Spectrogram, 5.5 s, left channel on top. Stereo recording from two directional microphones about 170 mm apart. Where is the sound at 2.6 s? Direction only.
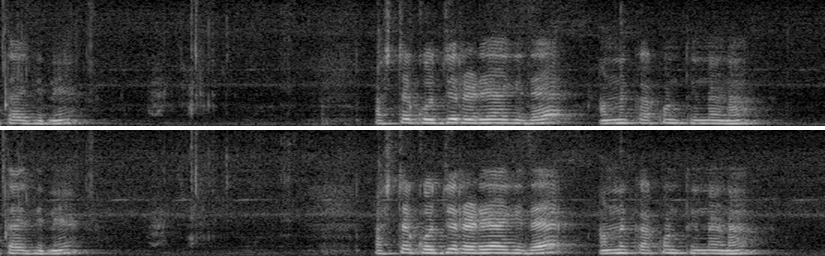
30° right (ahead or behind).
